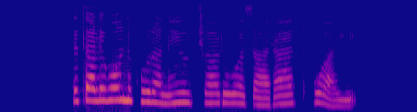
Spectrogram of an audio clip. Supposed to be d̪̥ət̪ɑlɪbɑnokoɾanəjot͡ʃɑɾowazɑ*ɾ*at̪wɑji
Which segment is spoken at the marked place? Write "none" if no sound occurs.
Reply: ɾ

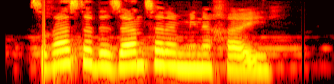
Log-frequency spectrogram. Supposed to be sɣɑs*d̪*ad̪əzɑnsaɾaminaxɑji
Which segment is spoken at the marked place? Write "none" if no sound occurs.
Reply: t̪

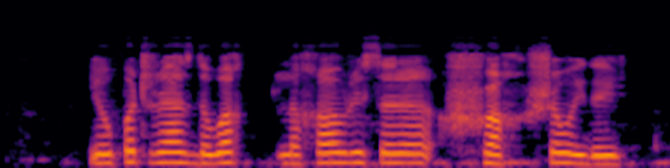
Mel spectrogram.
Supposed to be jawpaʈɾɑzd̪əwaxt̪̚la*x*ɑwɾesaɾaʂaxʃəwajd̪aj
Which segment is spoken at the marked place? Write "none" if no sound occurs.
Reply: x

